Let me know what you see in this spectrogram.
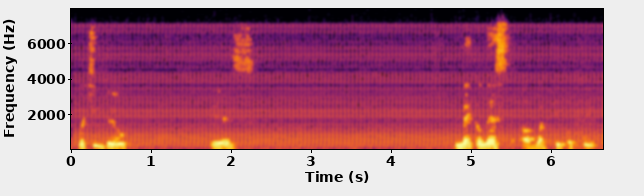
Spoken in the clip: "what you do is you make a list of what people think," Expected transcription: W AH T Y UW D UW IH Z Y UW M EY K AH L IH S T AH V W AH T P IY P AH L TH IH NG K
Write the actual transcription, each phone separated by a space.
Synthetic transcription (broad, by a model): W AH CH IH D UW IH Z Y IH M EY K AH L IH S T AH V W AH T P IY P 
